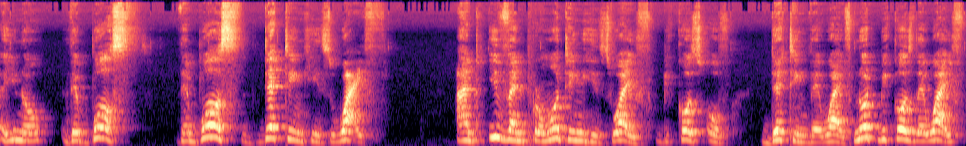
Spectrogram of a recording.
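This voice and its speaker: A woman with a Kenyan accent pours out emotional commentary, her voice sitting somewhat high. She pleads and stammers, restarting her words as she presses her case. The room around her rings with a noticeable echo. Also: a little mellow. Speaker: vlogger. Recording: roomy echo.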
